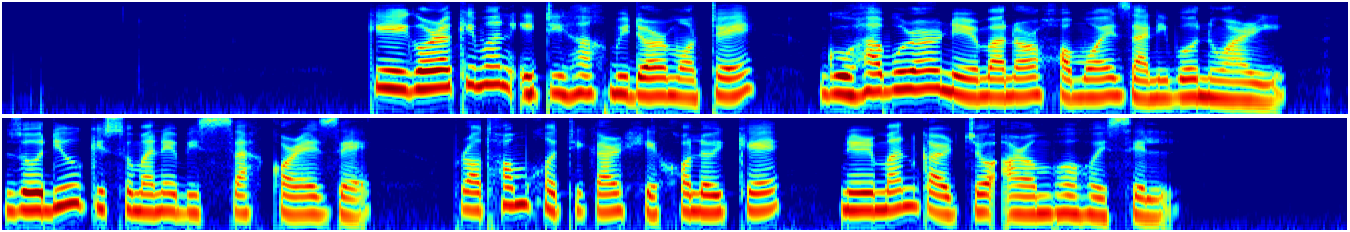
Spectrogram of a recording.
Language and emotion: Assamese, neutral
